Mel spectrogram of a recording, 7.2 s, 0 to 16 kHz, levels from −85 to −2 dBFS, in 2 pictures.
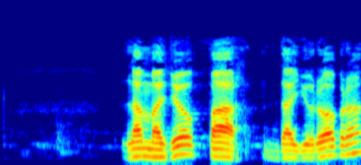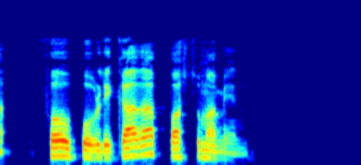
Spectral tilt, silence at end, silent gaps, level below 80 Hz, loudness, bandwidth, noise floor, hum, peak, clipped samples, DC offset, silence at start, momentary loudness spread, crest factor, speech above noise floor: -6.5 dB/octave; 1.25 s; 3.73-3.90 s, 5.27-5.31 s; -66 dBFS; -21 LUFS; 7.6 kHz; -68 dBFS; none; -2 dBFS; under 0.1%; under 0.1%; 1.25 s; 13 LU; 22 dB; 48 dB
